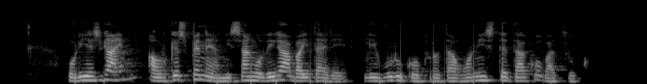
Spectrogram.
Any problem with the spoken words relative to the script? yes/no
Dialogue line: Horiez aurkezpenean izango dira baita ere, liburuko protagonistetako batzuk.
yes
